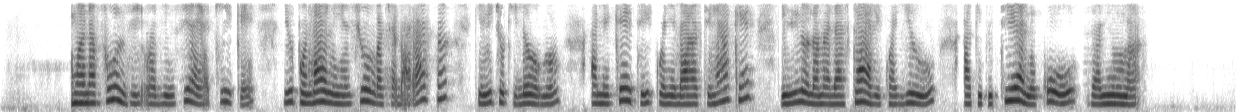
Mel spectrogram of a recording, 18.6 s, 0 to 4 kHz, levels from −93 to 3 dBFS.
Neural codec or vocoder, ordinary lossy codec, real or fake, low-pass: codec, 16 kHz, 2 kbps, FreqCodec, smaller model; AAC, 24 kbps; fake; 3.6 kHz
